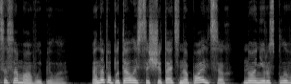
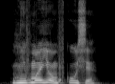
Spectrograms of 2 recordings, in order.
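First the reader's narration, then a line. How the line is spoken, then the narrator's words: Scoffing snort. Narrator (Russian): фыркнула Брайс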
